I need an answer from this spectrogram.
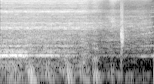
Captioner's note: angle grinder cutting metal pulley, sparks flying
